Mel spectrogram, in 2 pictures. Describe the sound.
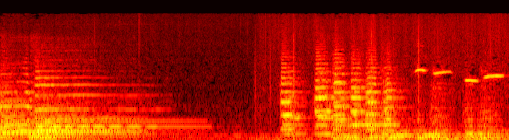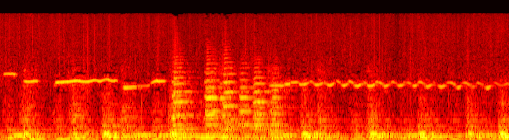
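Someone whistles a bright, wandering melody over a lively band accompaniment, coming in after a short instrumental opening and carrying on clearly to the end.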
